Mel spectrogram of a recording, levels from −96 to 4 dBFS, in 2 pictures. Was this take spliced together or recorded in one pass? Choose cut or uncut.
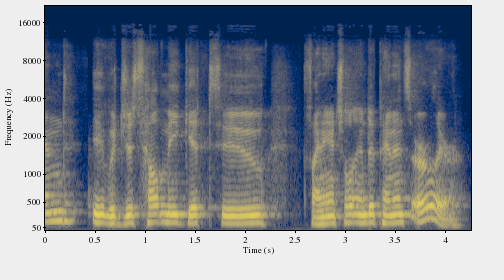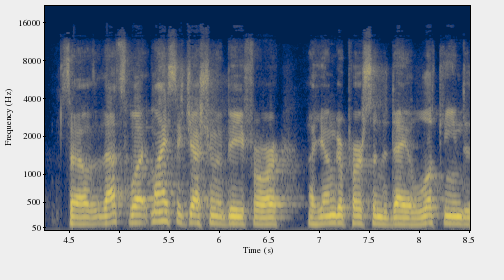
uncut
